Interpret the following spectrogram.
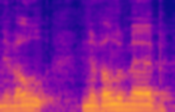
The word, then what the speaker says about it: nivolumab: nivolumab, I think is the, I'm not, that my pronunciation may be off, but nivolumab.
